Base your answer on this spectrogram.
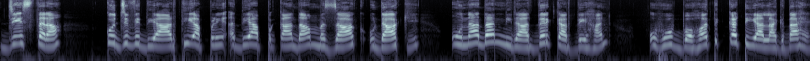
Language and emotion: Punjabi, disgusted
